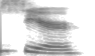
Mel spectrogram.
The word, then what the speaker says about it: Cyr: Is that how you pronounce his name? Cyr? Yes, Maxime Cyr. Cyr, yeah.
